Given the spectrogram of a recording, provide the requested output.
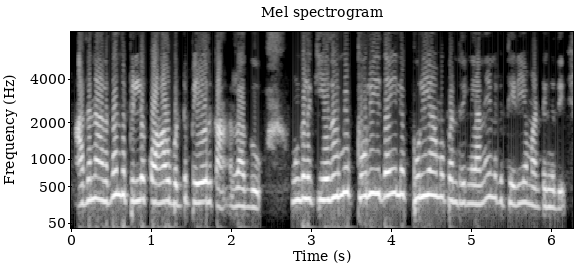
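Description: A woman's voice: high-pitched, no echo, close to an everyday voice. A woman voicing a stern middle-aged mother-in-law who lectures and scolds her family in a cartoon drama. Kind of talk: Tamil cartoon drama voice acting.

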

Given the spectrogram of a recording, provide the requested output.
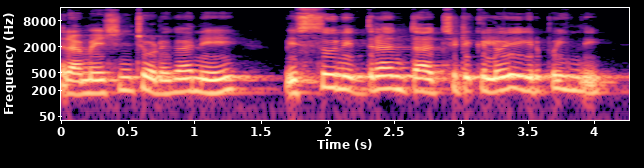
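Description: A woman storyteller reading a novel aloud in steady, scripted narration. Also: mid-range voice, normal speed.

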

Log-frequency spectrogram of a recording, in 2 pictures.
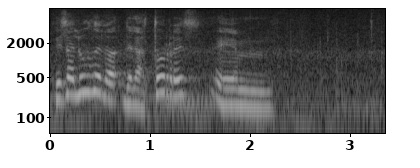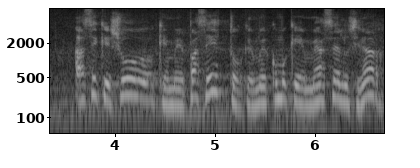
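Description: Here a gamer narrates a horror game, his Rioplatense Spanish accent coming through as he mutters anxiously and scared to himself. The voice is high, expressive, unhurried and darkish in tone, on poor audio with a little hiss or hum.

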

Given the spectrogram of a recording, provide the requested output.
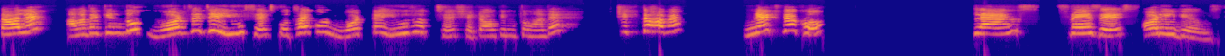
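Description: A woman from West Bengal teaching spoken English in a classroom-style lesson. She keeps checking in with her listeners and says English examples slowly and deliberately. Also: extremely high pitch, lively intonation, sharp tone, lo-fi sound.

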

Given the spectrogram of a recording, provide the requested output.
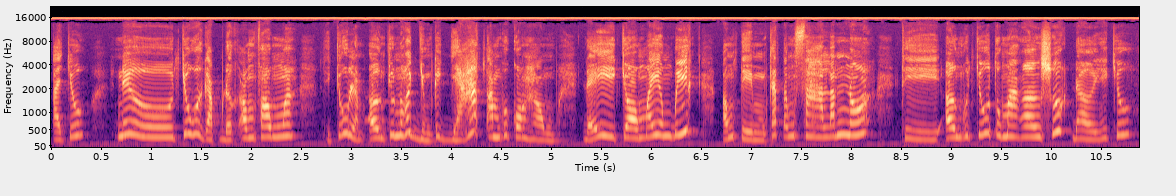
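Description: A woman's voice: high-pitched, lively intonation, brisk, fairly bright tone. An actress playing a sad young mother who soothes her sick child. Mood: earnest. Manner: weary, soothing.

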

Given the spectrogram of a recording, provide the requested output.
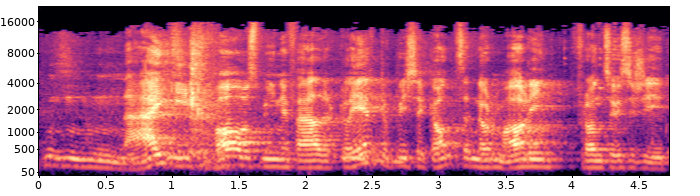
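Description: A man with an Arabic-accented German playing a commanding, fast-talking schemer who bosses his group around in a stage comedy. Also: medium pitch, fairly bright tone, natural voice. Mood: bossy. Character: bossy Lebanese-Swiss family schemer. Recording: roomy, noisy stage recording from far off.

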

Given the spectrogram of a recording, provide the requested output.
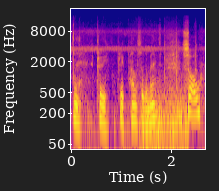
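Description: A man's voice: a little high, expressive, moderate pace. A man giving chatty, self-deprecating, casual vlog commentary outdoors, often repeating his phrases. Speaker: landscape photographer, vlogger. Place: outdoors on a grassy rural roadside. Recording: faint outdoor noise with insects.

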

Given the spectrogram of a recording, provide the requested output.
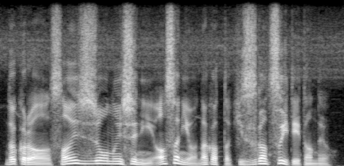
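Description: A man's voice: medium pitch, sing-song, quick pace, no room sound, close to an everyday voice. A man voicing a stubborn, suspicious old village man with old-fashioned speech. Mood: stern.

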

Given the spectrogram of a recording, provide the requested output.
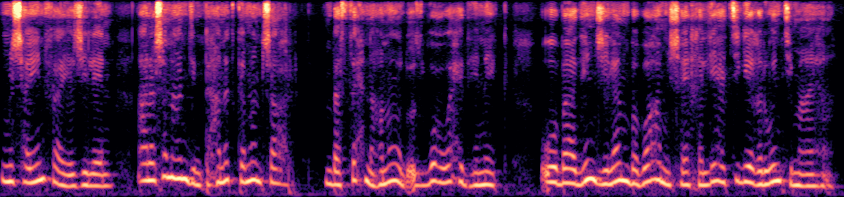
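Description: A woman with an Egyptian accent voicing a proud, strict teenage schoolgirl, sharp and indignant. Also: a little high, rapid-fire, breathy edge. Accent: Egyptian Arabic.

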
